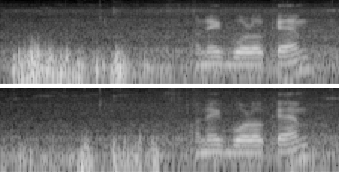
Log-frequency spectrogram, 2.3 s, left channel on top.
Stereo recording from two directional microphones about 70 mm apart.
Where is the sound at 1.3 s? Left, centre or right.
Right.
